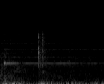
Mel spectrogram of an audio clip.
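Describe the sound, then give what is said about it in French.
A computer mouse double-clicks during an escape game: two quick, faint clicks in close succession over low background noise. “Ah, oups, il y a eu un double clic.”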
